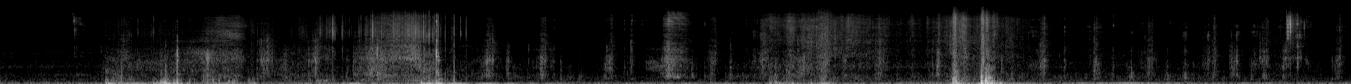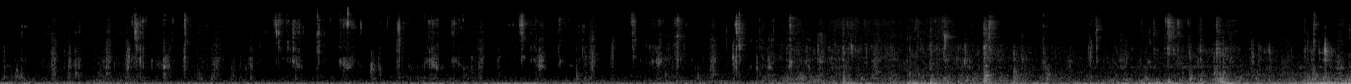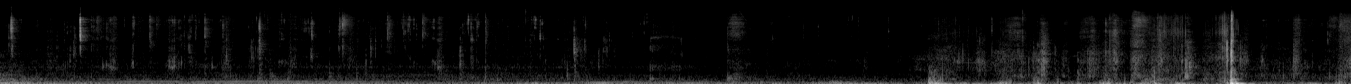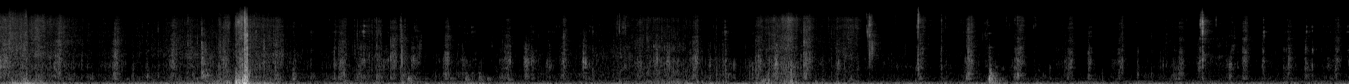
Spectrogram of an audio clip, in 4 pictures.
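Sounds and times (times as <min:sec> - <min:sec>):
crunchy chewing: 0:10.2 - 0:33.6, 0:35.0 - 0:54.0.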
